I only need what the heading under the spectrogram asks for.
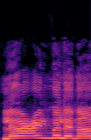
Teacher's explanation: لا علم لنا میں مد منفصل ہو رہی ہے تو اس وجہ سے ہم اس کو 3 الف کی مقدار کھینچ کر پڑھیں گے۔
